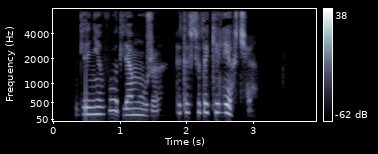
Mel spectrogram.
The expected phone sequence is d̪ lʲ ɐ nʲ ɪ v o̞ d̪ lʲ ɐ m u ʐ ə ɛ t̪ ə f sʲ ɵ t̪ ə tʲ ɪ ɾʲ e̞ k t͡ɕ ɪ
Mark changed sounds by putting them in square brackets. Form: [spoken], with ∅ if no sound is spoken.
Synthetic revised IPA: d̪ lʲ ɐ nʲ ɪ v o̞ d̪ lʲ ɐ m u ʐ ə ɛ t̪ ə f sʲ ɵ t̪ ə [kʲ] ɪ [lʲ] e̞ [x] t͡ɕ ɪ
